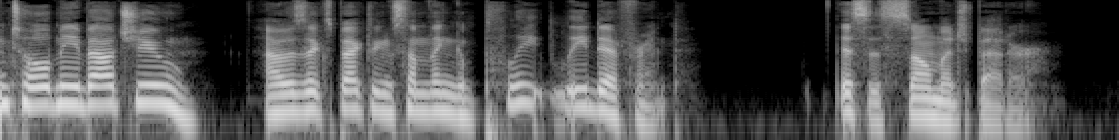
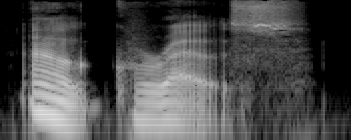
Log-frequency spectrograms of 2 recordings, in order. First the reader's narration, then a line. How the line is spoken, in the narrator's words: I muttered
